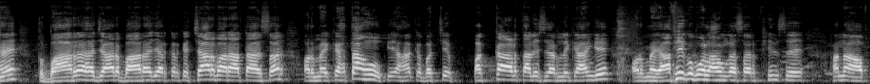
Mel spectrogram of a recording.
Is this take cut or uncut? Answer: uncut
